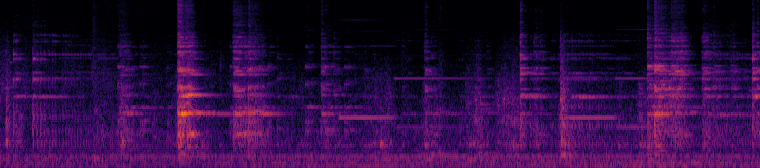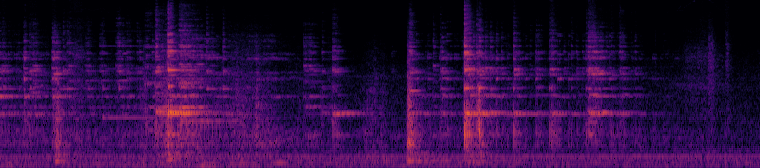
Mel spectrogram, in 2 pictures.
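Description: Glass liquor bottles clinking against each other as they are moved and straightened on a store shelf: repeated sharp clinks every second or so, each ringing briefly, over a steady low hum.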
